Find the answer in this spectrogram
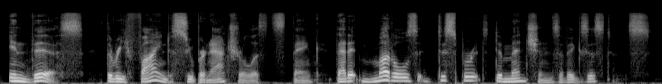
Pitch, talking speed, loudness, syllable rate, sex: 120 Hz, 120 wpm, -20 LUFS, 4.9 syllables/s, male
